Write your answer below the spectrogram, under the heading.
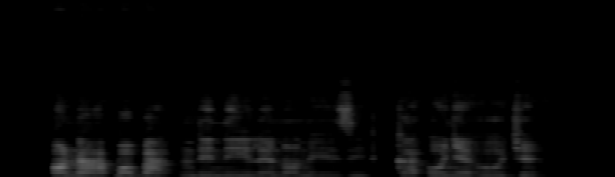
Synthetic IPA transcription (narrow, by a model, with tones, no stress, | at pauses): ɔ˦na˨a˨k͡pɔ˦ba̰˨n̩˦dɪ˦niː˦le˦nɔ˦ne˨zi˦ka˨ʔo˦ɲe˦ɦo˦t͡ʃe˦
